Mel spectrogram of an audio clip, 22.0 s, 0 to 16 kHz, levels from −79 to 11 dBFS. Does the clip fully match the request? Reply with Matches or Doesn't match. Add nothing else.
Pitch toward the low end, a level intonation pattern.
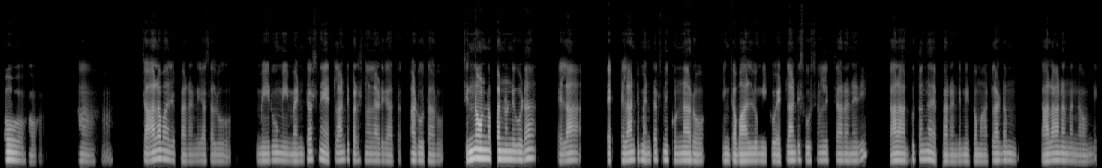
Matches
